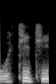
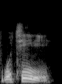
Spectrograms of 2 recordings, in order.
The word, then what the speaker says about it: Waititi: Yeah, but you don't have to go Waititi. It's just Waititi.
